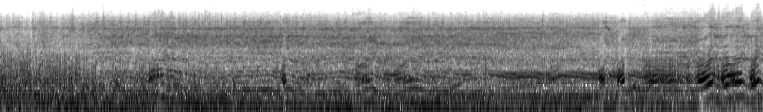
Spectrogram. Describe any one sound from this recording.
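Wind rushes and buffets outdoors.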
